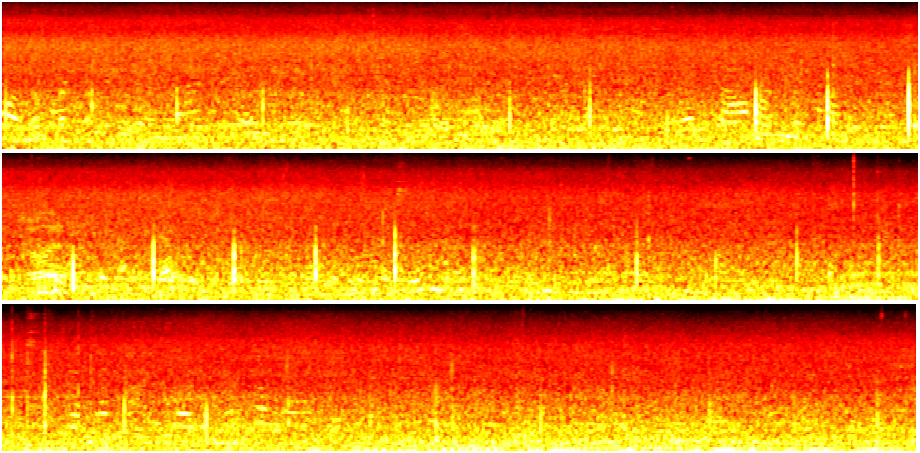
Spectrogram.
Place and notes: Brandenburger Tor, Berlin, Germany - Street Musician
